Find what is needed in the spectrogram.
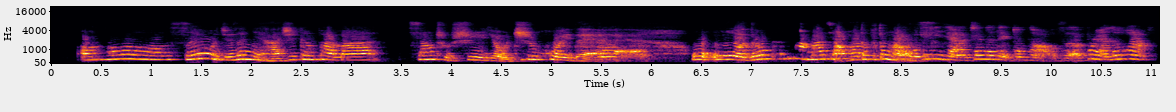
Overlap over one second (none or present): none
